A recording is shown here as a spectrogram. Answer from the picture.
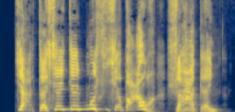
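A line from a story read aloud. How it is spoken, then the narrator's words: Squeaky voice. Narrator (German): piepste Pieper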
